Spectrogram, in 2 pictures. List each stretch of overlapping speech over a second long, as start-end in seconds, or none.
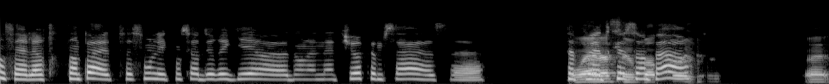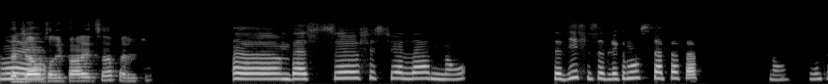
5.7-6.9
